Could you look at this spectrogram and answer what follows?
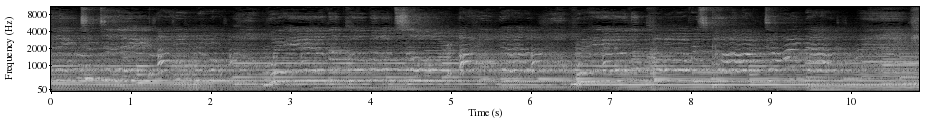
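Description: Live song: a woman singing long held notes, sliding up into a couple of them, over her own keyboard accompaniment.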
